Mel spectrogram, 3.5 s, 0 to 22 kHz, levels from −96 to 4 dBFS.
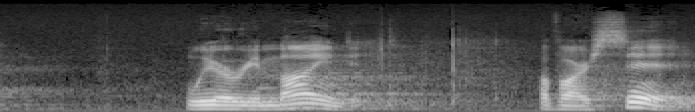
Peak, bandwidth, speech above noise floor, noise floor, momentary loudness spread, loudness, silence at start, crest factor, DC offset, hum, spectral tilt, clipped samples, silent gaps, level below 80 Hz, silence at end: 0 dBFS; 14 kHz; 34 dB; -49 dBFS; 21 LU; -16 LUFS; 0.95 s; 18 dB; under 0.1%; none; -5 dB/octave; under 0.1%; none; -56 dBFS; 0 s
